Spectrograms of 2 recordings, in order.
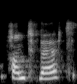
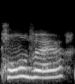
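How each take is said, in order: First: The name is said with an English accent. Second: The name is said with a French accent. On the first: "if you want to say it with an English accent" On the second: "if you want to say it with French accent"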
